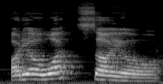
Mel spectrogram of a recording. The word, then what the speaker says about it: 어려웠어요: But sound shift. Therefore, it will sound like 어려웠어요.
